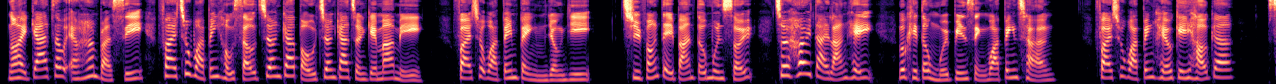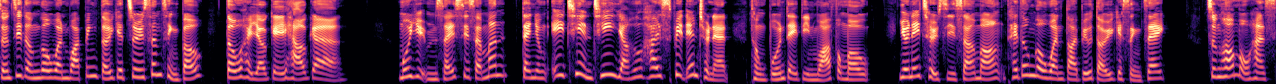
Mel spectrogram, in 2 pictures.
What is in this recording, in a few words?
Cantonese; foreign languages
